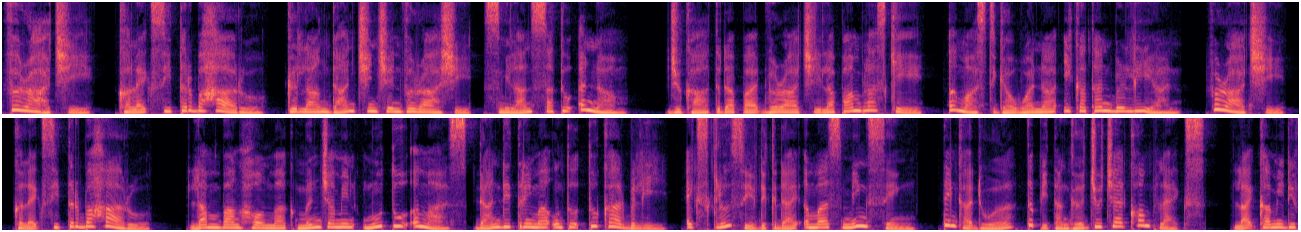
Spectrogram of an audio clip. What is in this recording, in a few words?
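Malay, female, advert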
